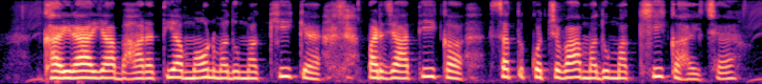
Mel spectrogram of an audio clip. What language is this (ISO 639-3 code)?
mai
